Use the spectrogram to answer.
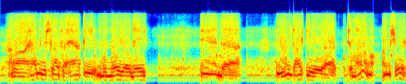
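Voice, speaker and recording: Over noticeable background noise, a man at medium pitch speaks at a fairly slow pace with ordinary pitch variation, very even loudness and long, frequent pauses. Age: 50s. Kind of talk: casual chat.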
